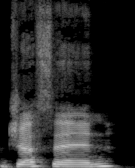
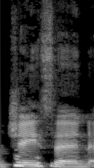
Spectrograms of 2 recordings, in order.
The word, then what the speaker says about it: Jacin: Scarlet was captured by Sybil, and Cinder is left with an injured and unconscious Wolf and the Lunar Guard, Jason, as I say, because I say it wrong, or Jason, as everybody else says.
